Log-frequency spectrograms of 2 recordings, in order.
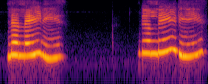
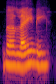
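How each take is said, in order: First: "The lady" in a much higher squeaky pet voice; cooing "The lady" sing-song; high cat-talk voice. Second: Said in the usual way. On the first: Shown as a demonstration. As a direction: pitch "The lady" way up like baby talk.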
